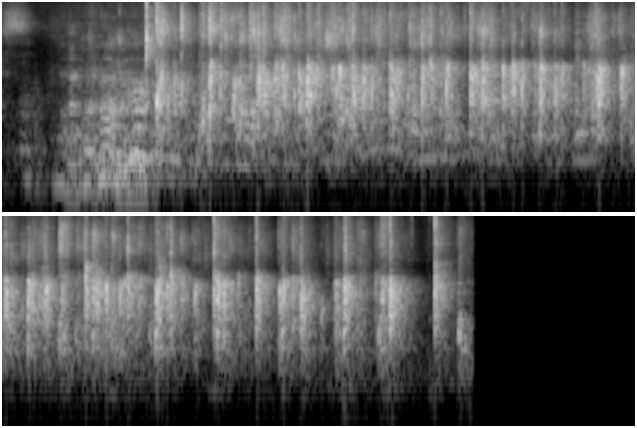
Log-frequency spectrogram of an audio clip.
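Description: An audience claps and applauds in a room.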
